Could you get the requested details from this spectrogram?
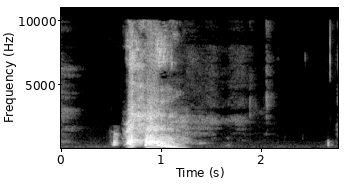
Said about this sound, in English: coughing motivates you?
